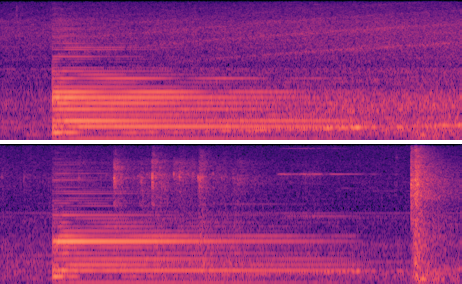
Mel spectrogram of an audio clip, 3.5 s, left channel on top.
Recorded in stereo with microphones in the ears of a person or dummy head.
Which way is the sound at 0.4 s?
35° left (ahead or behind).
